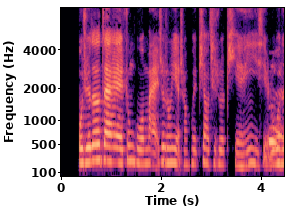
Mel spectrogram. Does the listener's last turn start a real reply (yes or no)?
yes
